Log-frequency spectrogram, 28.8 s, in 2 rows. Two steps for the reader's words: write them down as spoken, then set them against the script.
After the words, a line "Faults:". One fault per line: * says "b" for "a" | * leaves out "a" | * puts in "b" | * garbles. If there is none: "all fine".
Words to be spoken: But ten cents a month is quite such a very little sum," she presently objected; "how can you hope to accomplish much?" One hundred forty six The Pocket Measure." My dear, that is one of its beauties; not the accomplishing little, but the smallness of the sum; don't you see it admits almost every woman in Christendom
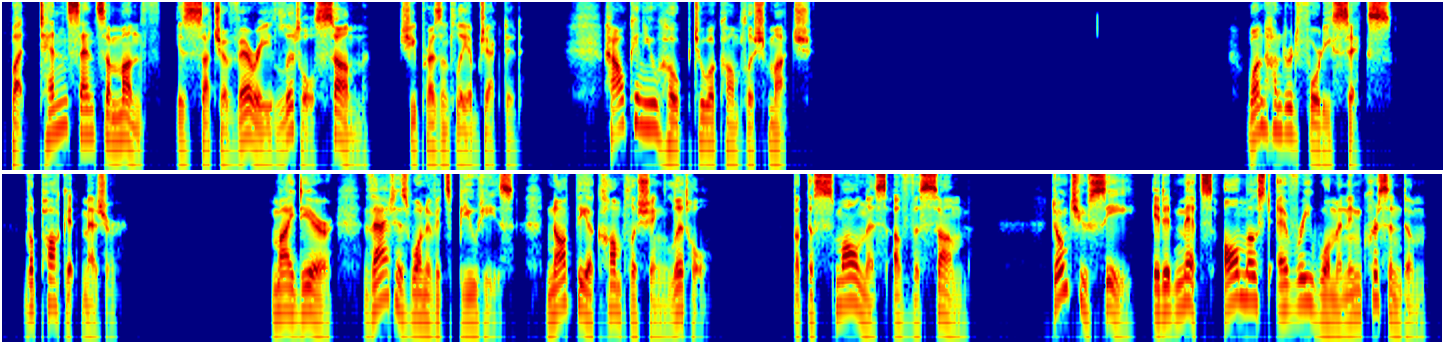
But ten cents a month is such a very little sum," she presently objected; "how can you hope to accomplish much?" One hundred forty six The Pocket Measure." My dear, that is one of its beauties; not the accomplishing little, but the smallness of the sum; don't you see it admits almost every woman in Christendom
Faults:
* leaves out "quite"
